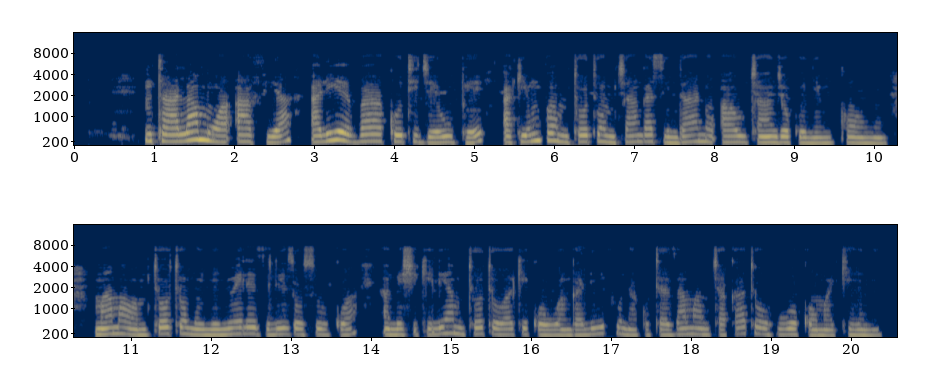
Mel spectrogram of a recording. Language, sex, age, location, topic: Swahili, female, 18-24, Kisumu, health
